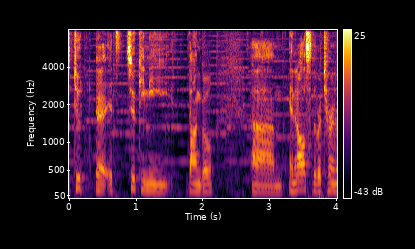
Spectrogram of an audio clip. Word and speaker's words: tsukimi dango: It's tsukimi dango.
